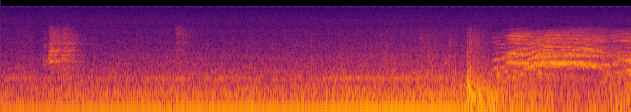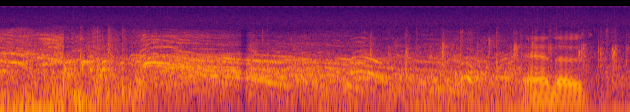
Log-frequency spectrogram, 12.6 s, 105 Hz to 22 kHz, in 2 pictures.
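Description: Bowling ball crashing into the pins at a 1988 PBA Florida Open match, a loud clattering burst of scattering pins from about five seconds on, followed by crowd applause and a commentator's voice over the arena noise.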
